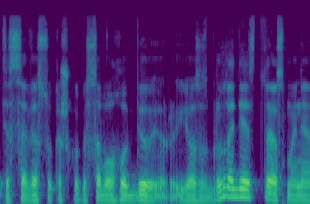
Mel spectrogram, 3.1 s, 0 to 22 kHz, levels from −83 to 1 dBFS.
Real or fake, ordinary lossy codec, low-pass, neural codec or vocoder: real; Opus, 32 kbps; 14.4 kHz; none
